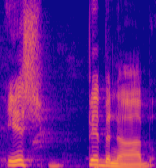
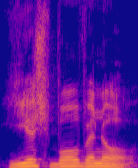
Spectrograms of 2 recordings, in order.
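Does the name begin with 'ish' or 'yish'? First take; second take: ish; yish. First: It starts with ish and has b sounds. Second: It starts with yish and has v sounds.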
